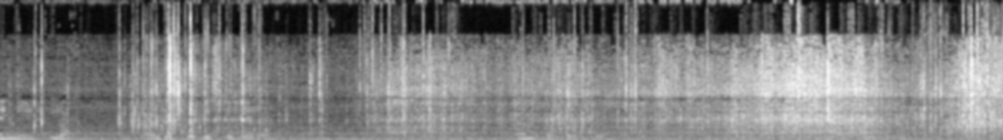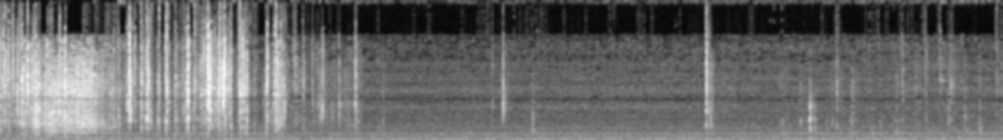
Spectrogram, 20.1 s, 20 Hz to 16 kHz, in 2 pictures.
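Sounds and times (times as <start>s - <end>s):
plastic packaging crinkling: 0.0s - 13.8s
low background noise: 0.0s - 20.0s.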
